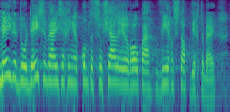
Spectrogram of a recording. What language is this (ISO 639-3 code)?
nld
